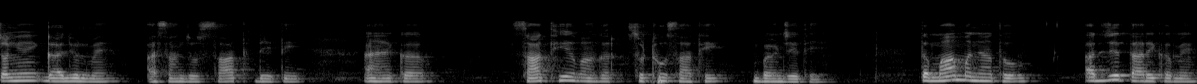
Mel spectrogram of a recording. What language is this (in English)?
Sindhi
